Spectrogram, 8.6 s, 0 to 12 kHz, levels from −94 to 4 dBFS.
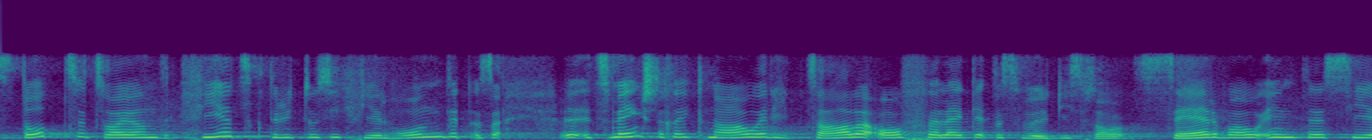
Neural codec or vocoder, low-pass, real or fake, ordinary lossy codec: codec, 16 kHz, 6 kbps, DAC; 7.2 kHz; fake; none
